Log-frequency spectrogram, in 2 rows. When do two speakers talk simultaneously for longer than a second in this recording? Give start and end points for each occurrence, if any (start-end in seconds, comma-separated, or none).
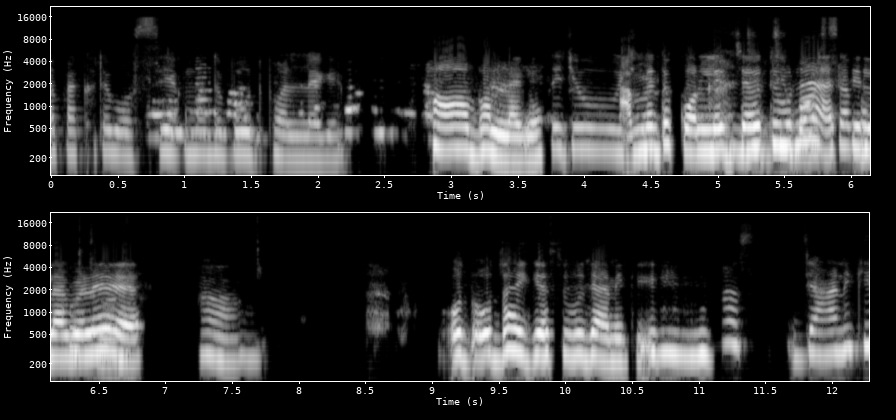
4.3-6.2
